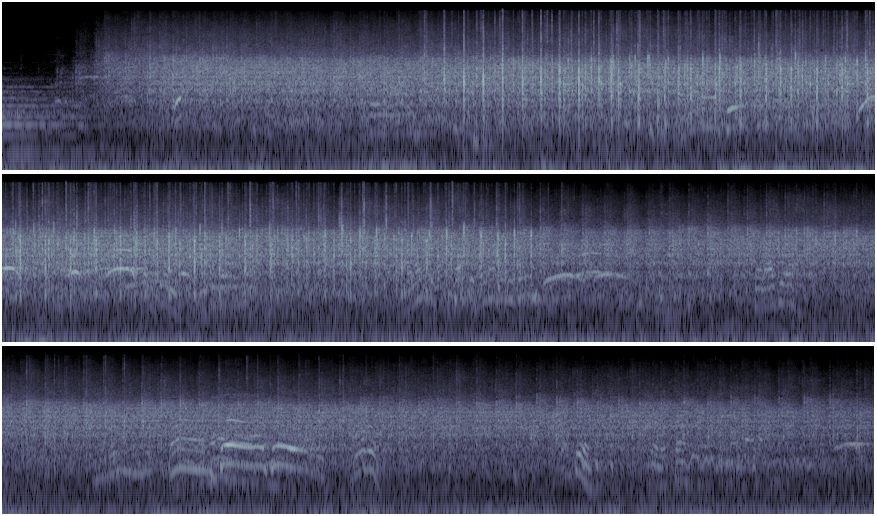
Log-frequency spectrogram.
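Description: Audience applauding at the end of a concert piece. The clapping starts about a second in, is thickest through the middle and eases off somewhat in the second half, with a few voices calling out over it.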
